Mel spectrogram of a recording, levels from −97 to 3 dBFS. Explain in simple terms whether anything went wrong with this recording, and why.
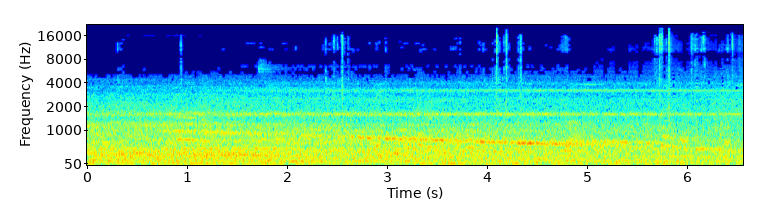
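Nothing went wrong: no technical fault can be heard anywhere in the recording.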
